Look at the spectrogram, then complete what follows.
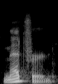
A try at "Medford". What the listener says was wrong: Medford. There's no D. It's Medford. You're killing me this whole podcast. It's Medford. Medford. Medford.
